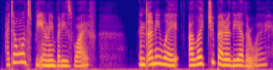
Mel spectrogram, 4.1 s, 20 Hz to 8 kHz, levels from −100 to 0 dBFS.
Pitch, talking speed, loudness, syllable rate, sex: 250 Hz, 205 wpm, -17 LUFS, 7.6 syllables/s, female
